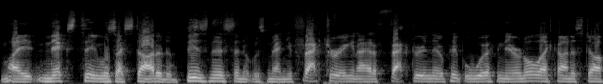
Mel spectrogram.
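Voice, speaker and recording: A man with an Australian accent and a medium pitch talks at a very fast pace with hardly any pauses, in a monotone, flat intonation. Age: 40s. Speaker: speaker and coach. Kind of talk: interview conversation. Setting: at home with kids nearby.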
